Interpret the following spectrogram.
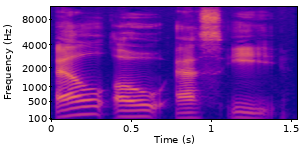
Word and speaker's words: lose: L-O-O-S-E and L-O-S-E. So the first one is loose. Loose. Ooh-ooh-s-s. Loose. Loose. The second one is lose. Lose. Ooh-ooh-z-z. What's the difference?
